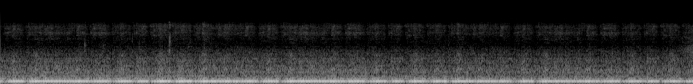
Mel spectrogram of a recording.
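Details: Summer car engine idling low and lumpy with an uneven beat about once a second under a steady drone; misfire persists after new spark plugs, radiator just replaced, owner suspects wrong timing from last rebuild and plans engine rebuild.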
